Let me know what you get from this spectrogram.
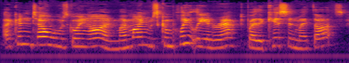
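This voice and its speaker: A woman's voice: sits high, normal speed. A woman playing a feisty, easily flustered young heroine in a visual novel, speaking expressively. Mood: breathless, reflective. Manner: expressive, indignant when provoked. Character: feisty, flustered young woman narrating her own romance.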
